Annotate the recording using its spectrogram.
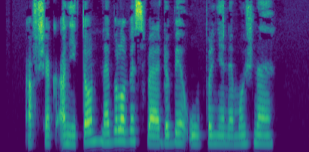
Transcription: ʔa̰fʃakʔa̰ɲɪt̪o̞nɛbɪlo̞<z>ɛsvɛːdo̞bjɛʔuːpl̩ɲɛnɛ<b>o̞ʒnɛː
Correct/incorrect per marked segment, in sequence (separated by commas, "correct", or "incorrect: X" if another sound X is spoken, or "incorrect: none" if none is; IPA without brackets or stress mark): incorrect: v, incorrect: m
